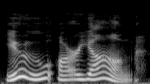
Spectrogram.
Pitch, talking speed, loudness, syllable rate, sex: 240 Hz, 120 wpm, -15 LUFS, 3.3 syllables/s, female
